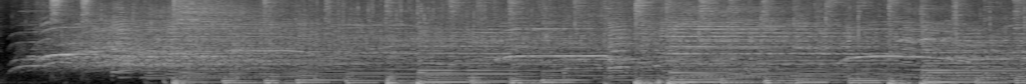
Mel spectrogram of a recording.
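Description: Studio audience applause breaking out, joined about two seconds in by the house band playing upbeat walk-on music with a heavy bass line, carrying on steadily.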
